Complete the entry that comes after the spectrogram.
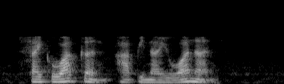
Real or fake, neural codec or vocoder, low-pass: real; none; 3.6 kHz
